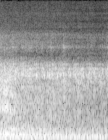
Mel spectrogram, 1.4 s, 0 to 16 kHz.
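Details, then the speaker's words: 1993 Chevy 2500 turbo 6.5 diesel after replacing the DB2 injection pump, whose previous pump smoked heavily. Steady, low, even idle clatter with no stumbles or misses and no longer heavy smoke. Normal, much better idle. "Yeah, this is running much better. Not afraid to start it for fear that someone's going to think my garage is on fire because of all the smoke puking out of this thing."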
